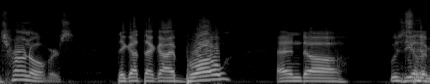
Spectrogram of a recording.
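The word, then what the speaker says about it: Breaux: the other cornero bro b r e a ux bro oh okay I was I thought it was like bro like what's up bro I mean they pronounce it bro I don't know how they got bro out of Brocks a CO name it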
